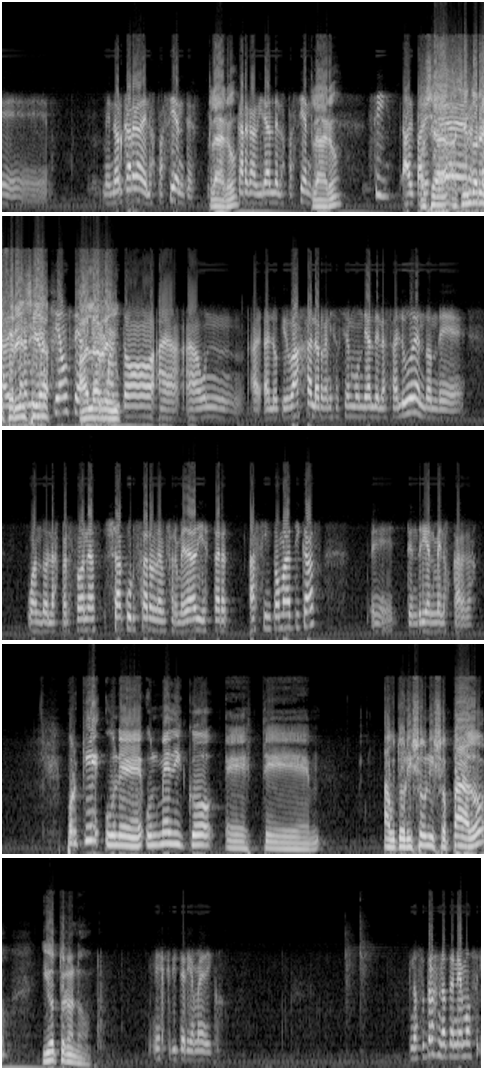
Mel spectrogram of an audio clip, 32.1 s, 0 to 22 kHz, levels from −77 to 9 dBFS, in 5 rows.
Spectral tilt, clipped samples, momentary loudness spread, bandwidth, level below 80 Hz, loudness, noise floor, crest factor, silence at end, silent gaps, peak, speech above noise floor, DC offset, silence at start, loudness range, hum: -4.5 dB/octave; 1%; 18 LU; 16 kHz; -38 dBFS; -9 LUFS; -48 dBFS; 10 dB; 0 s; none; 0 dBFS; 39 dB; under 0.1%; 0 s; 12 LU; none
